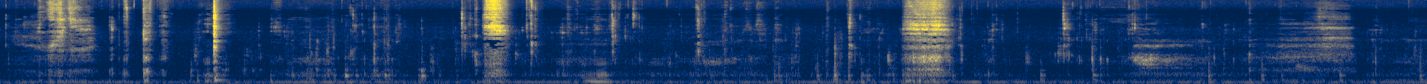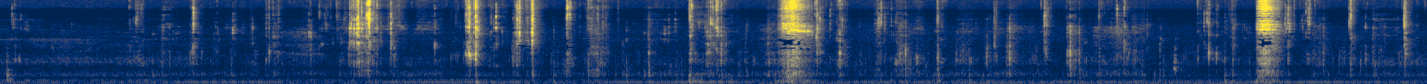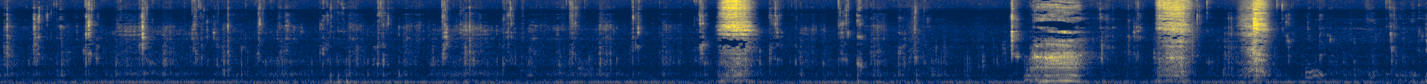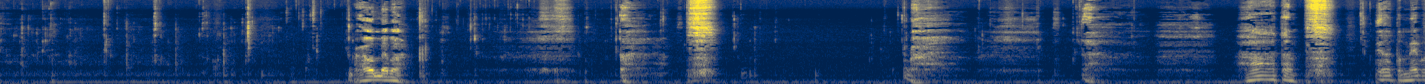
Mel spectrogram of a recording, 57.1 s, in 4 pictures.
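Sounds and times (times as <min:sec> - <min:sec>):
close-up chewing: 0:00.0 - 0:55.0
crisp crunches of chili bites: 0:15.7 - 0:47.8.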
